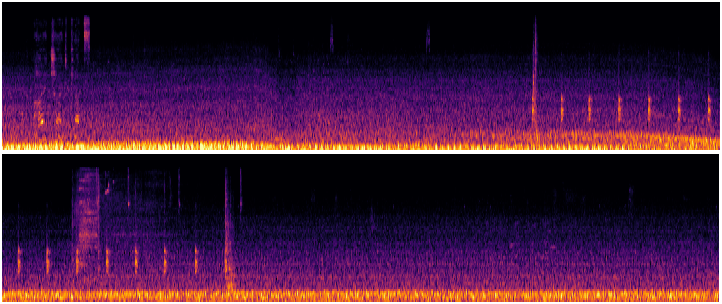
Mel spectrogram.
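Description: A bus engine rumbles steadily, easing down as the bus slows.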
